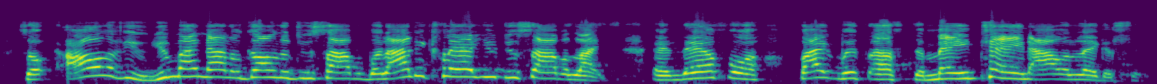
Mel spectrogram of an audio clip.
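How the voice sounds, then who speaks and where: In an American accent, a woman uses a raised, projected voice with high pitch, lively intonation and a bright, sharp tone at a moderate pace. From Chicago. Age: 90s. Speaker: school alumni leader. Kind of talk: community meeting speech. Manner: impassioned.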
